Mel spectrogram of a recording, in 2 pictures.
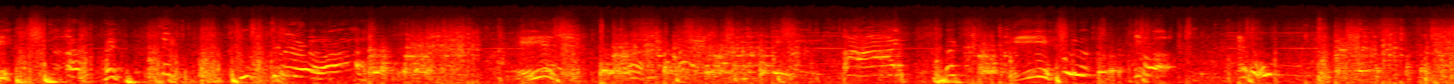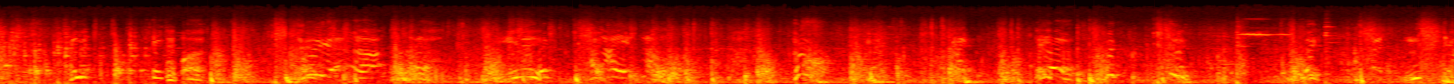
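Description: An older man shouts while fighting.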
